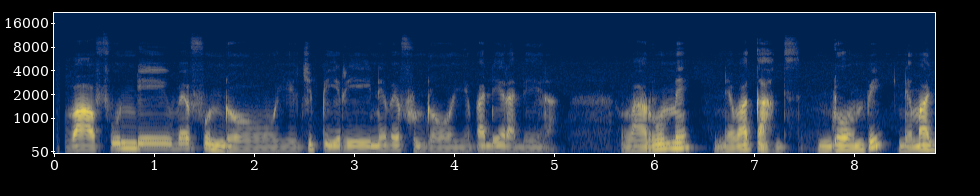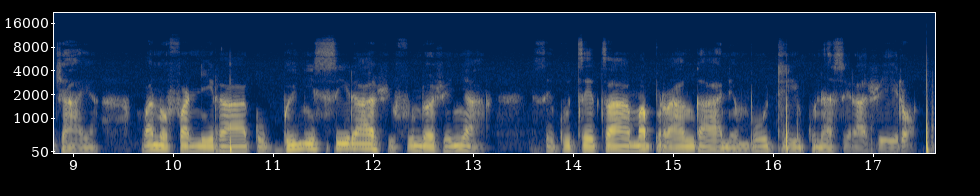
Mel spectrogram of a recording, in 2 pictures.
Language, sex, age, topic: Ndau, male, 18-24, education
